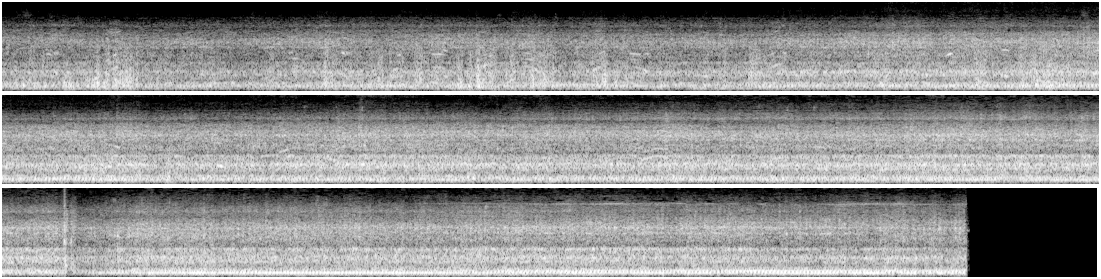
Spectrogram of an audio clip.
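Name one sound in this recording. Tank engines roar and tracks clatter as armoured vehicles drive past close by.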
